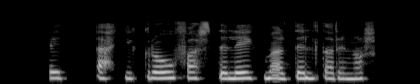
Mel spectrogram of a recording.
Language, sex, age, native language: Icelandic, female, 13, Icelandic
